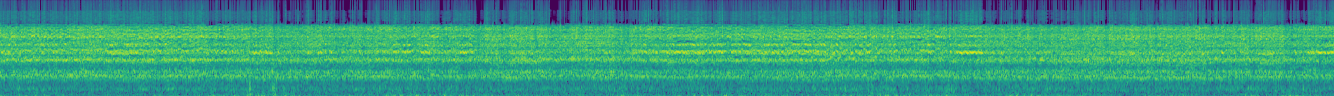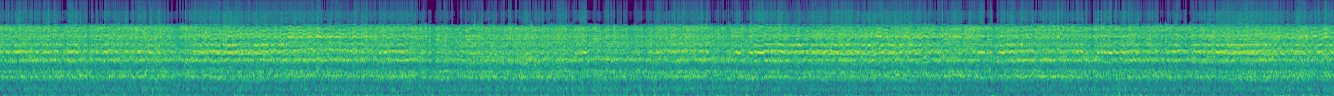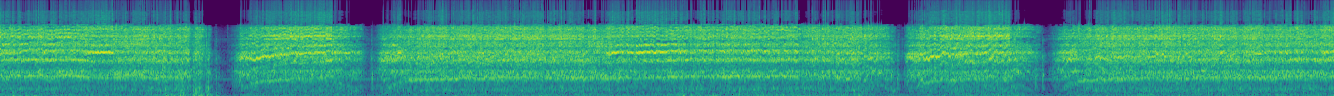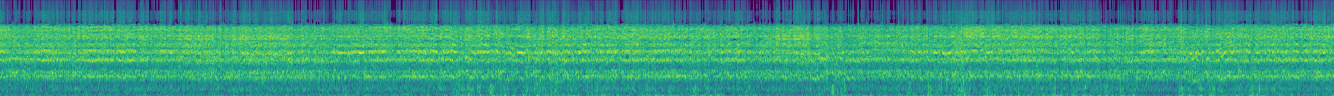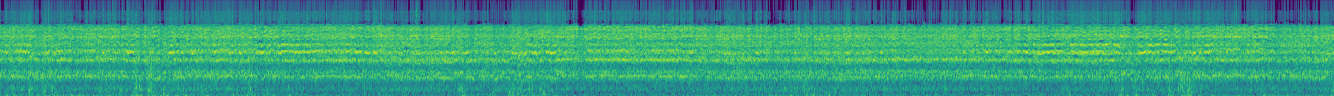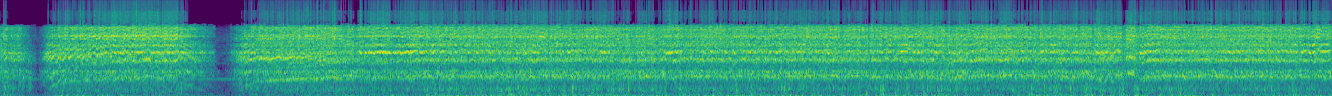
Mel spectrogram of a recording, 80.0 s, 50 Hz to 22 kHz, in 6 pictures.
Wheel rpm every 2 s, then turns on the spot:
230, 230, 230, 220, 220, 210, 220, 230, 220, 220, 220, 220, 220, 220, 140, 150, 210, 180, 130, 210, 230, 220, 230, 230, 220, 230, 230, 230, 220, 230, 220, 230, 220, 150, 130, 220, 230, 230, 230, 230.
none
